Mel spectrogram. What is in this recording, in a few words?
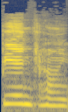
"bian1cheng2", Chinese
